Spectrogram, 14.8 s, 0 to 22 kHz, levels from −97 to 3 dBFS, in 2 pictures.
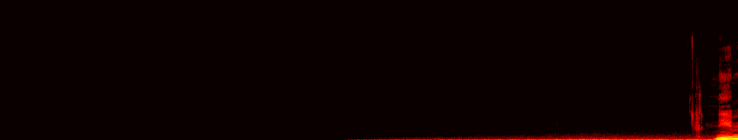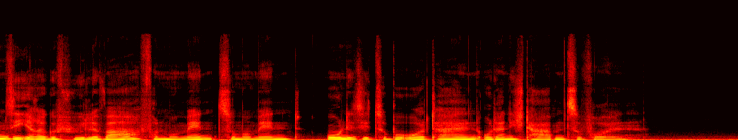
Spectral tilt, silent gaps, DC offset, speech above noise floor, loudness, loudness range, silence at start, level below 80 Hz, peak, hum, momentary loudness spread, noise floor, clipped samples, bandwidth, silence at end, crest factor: -8 dB/octave; none; under 0.1%; 41 dB; -33 LUFS; 4 LU; 4.95 s; -52 dBFS; -20 dBFS; none; 10 LU; -73 dBFS; under 0.1%; 11.5 kHz; 0 s; 16 dB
